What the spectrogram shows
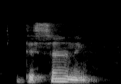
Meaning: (verb) present participle and gerund of discern; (adjective) Of keen insight or selective judgement; perceptive; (noun) discernment
- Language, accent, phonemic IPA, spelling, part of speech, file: English, Southern England, /dɪˈsɜː.nɪŋ/, discerning, verb / adjective / noun, LL-Q1860 (eng)-discerning.wav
